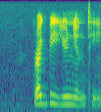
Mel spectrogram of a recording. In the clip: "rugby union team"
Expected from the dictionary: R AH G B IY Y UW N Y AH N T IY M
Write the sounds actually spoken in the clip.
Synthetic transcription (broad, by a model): R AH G B IY Y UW N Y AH N T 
